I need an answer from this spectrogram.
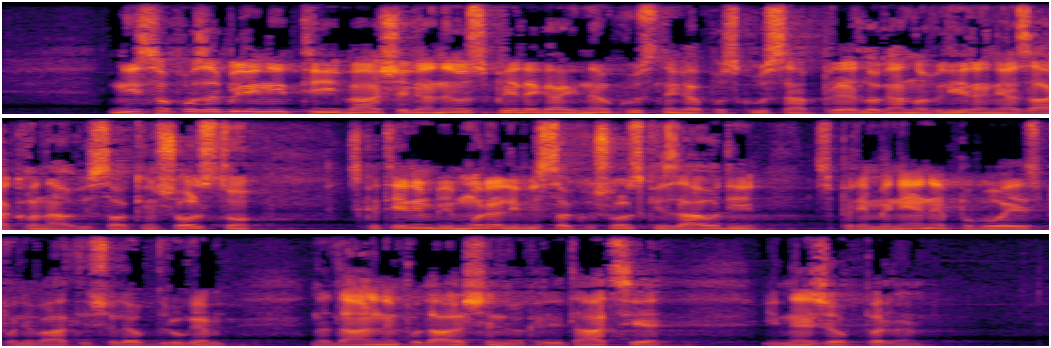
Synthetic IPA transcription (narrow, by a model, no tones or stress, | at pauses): niːsmɔpɔzabiːlinit̪iʋaːʃɛɡanɛuspeːlɛɡainːɛɔkuːsnɛɡapɔskuːsapɾɛːd̪lɔɡanɔʋɛliːɾanjazaːkɔnaɔʋisɔːkɛmʃoːlst̪ʋu | skat̪eːɾimbimoːɾaliʋisɔkɔʃoːlskizaːʋɔd̪ispɾɛmɛnjɛːnɛpɔɡoːjɛispɔwnjɛʋaːt̪iʃɛlɛɔb̚d̪ɾuːɡɛmnad̪aːlnɛmpɔd̪aːlʃanjuakɾed̪it̪aːt̪sijɛinːɛʒɛɔpːəɾʋɛ̰m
